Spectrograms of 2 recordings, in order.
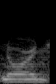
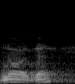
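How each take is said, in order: First: The name is said with an anglicized pronunciation. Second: The name is said with a native-sounding pronunciation. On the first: This is how English speakers usually call it. The speaker calls it wrong. "as we call it" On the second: This is the correct original pronunciation. The speaker calls it right. "right pronunciation is"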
